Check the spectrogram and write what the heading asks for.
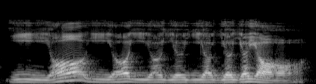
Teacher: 여라는 모음은요. 사실 이와 어라는 모음이 합쳐져서 나는 소리예요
